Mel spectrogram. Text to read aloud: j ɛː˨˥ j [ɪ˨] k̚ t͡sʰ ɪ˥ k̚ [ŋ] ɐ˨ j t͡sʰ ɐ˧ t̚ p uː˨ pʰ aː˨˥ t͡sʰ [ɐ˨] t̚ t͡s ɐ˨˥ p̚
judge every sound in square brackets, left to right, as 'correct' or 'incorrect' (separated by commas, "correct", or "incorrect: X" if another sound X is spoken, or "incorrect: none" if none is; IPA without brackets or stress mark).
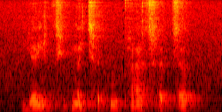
correct, correct, incorrect: ɐ˨˥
